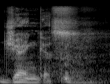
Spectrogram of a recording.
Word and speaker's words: Genghis: And right in the middle of the conversation, he leans over and goes, "It's pronounced Genghis."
